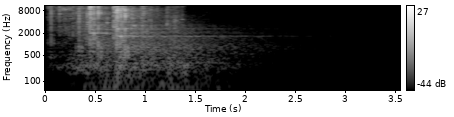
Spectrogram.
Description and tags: Dropped, crushed egg shells. Processed with a little reverb and delay. Very low levels!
